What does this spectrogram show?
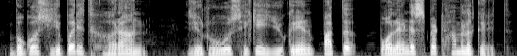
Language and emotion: Kashmiri, surprised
